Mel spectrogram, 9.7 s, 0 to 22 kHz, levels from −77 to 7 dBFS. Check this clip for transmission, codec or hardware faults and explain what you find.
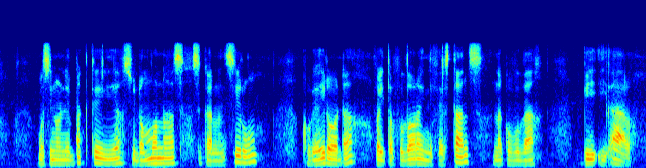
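No faults can be heard anywhere in this speech.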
